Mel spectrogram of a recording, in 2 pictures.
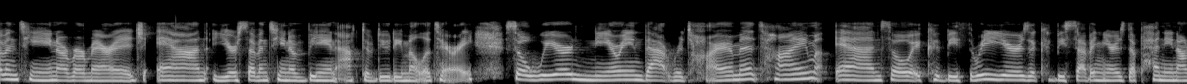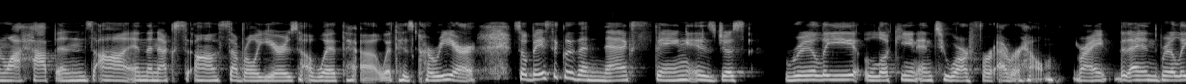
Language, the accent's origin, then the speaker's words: English; Colombia; now in United States; I was born in Colombia.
